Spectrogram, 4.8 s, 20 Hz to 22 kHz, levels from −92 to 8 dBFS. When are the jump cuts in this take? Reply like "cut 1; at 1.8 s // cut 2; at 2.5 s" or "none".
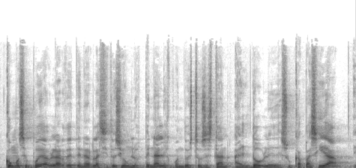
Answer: cut 1; at 1.7 s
